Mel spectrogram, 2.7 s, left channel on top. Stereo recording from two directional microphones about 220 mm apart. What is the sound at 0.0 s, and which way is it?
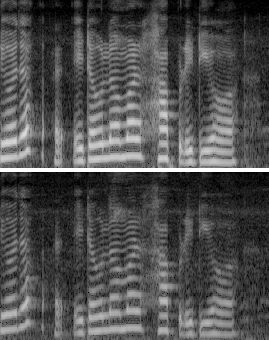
A woman's voice, 30° left (ahead or behind).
